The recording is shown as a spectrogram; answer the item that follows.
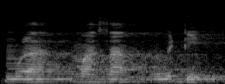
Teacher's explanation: दीर्घांतापूर्वीचे स्वर हे ऱ्हस्व उच्चारले जातात.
